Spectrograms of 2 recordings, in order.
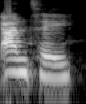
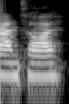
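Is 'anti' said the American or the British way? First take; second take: British; American. First: The word is said the British way. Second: The word is said the American way. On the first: "in Britain, we say anti" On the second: "We don't say anti. That's an American thing"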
